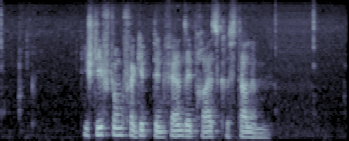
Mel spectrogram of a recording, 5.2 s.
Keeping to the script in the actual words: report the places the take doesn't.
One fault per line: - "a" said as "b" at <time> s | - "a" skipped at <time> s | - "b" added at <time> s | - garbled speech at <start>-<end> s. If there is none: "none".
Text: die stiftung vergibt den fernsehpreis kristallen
none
